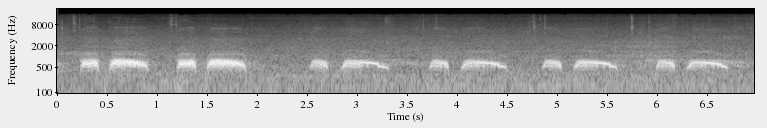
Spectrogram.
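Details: Spotted dove, a cock cooing to provoke and excite other doves: paired low cooing notes, a short coo then a longer slurred one, repeated in steady pairs about every second, with faint background hiss.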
